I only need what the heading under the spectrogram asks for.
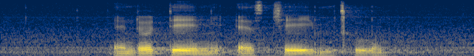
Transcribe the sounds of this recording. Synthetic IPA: ɛndʱɔd̥ʱeniɛsd͡ʒ̥ʱejm̩ǀʰuːnɔ

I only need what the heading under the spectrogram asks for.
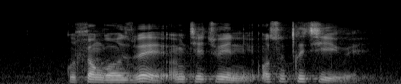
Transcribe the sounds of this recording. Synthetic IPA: k̬uɬɔŋɡʱɔzwɛḛm̩tʰɛtʰwenḭʔosuǀʰitʰiːwɛ̰

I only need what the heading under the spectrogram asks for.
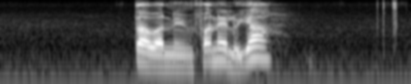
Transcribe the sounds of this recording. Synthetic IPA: taβaniɱfanɛlɔja

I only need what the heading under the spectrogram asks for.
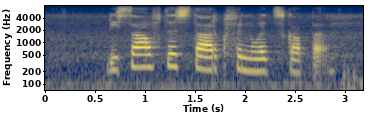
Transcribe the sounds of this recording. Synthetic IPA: disælˠfdəstærkfənuətskɐpə̰

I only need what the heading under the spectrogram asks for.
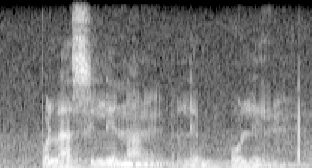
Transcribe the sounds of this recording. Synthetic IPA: pʼʊlasilɪnaŋ̩lɪbʊleːŋ̩

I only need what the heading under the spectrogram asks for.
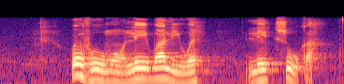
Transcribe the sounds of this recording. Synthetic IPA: kʼweɱvumɔlɛɓaliwɛ | lesuːkʼa̰

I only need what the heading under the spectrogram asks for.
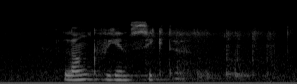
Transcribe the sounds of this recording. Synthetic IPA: lɐŋkviənsiktʰə

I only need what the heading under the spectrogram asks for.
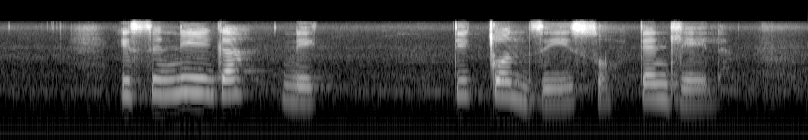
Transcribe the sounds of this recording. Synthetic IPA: isinik̬ane | tʼiǀond͡zʱisɔtʼɛnd͡ɮʱɛːla

